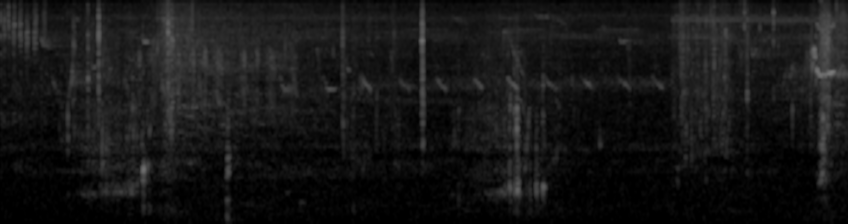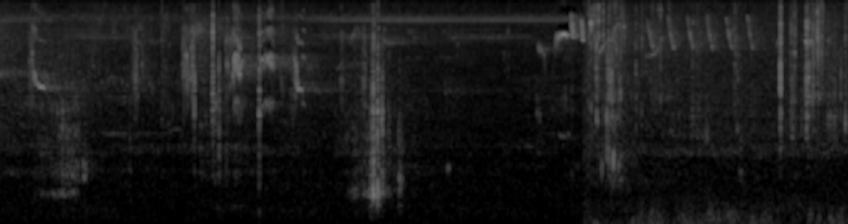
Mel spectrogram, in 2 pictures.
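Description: Birds calling: scattered short high chirps and whistles mixed with lower, fuller calls, over a steady high thin tone through the middle. Near the end a low rumble comes in under the calls.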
